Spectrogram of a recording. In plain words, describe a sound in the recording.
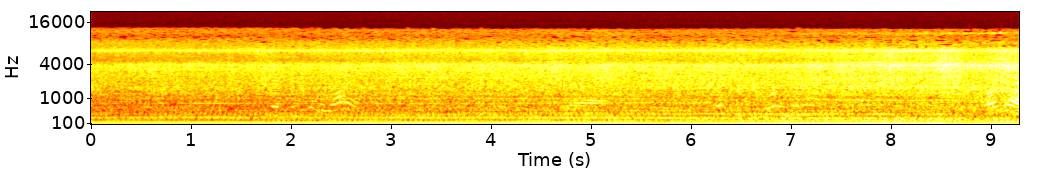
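A boat engine drones steadily and grows louder as it approaches across the water.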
